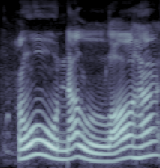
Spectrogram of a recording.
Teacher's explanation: Ini lafaz jalalah dibaca tebal ya.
